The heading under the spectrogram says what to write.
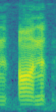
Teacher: is nasal and uses that rounded lip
